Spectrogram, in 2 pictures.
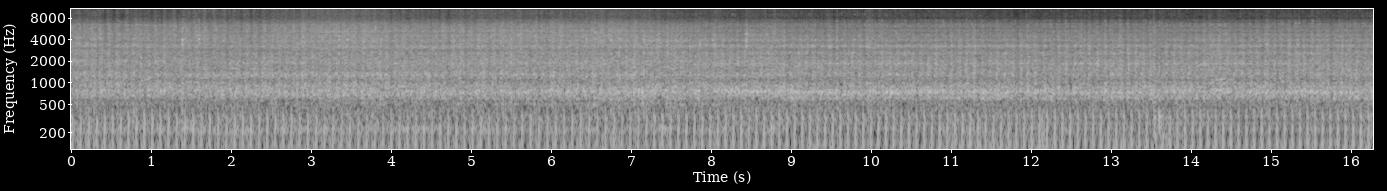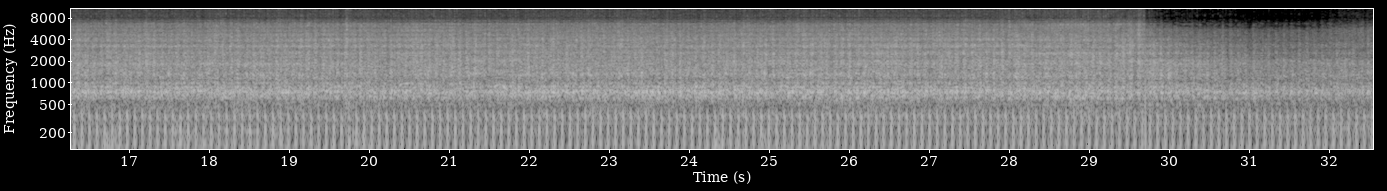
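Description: Engine-driven portable circular sawmill (serkel) running steadily while it rips a kapok (randu) log into planks. The engine's fast, even beat and the blade in the cut blend into one continuous sound, a little stronger in its middle stretch.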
